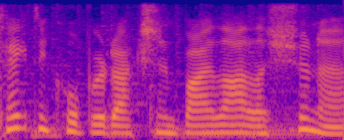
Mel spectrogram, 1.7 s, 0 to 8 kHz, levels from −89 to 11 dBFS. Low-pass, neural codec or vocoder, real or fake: 7.2 kHz; none; real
